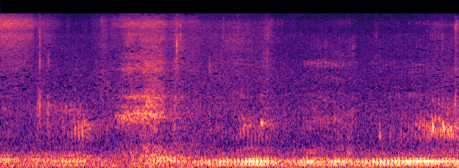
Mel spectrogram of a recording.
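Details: Purring domestic cat with emerald eyes, waiting at arrival: a steady, deep vibrating rumble with fast even pulses rising and falling in loudness, plus faint background rustle.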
